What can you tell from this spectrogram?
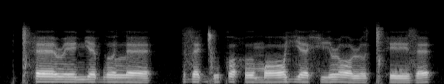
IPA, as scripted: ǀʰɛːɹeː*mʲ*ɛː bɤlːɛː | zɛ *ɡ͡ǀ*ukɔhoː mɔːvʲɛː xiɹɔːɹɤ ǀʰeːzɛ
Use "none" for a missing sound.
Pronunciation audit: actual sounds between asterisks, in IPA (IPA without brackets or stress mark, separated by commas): mʲ, ɡ͡ǀ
